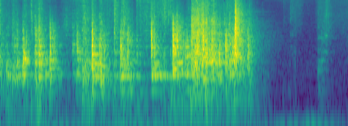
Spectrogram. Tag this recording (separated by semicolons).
slats; throwing; dropping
